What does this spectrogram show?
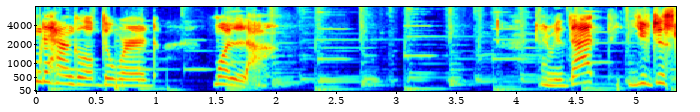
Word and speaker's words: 몰라: Again, it's molla. This is pronounced as a two-syllable word. The first syllable is mol, second syllable is la. Pronounce it with me. It's molla.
